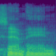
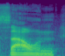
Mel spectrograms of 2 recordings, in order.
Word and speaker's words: Samhain: I can never pronounce it right, so I say Samhain, but it's not. It's Samhain. But I hope everyone, all the little ones, got a lot of candy and good stuff.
